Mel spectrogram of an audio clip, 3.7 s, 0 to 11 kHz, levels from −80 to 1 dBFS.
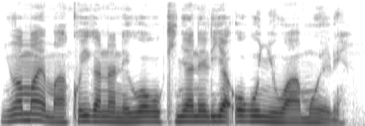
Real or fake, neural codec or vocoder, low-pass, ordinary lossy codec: real; none; 9.9 kHz; MP3, 64 kbps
